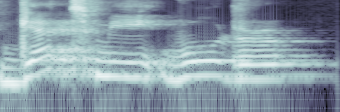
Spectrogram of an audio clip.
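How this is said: The t in water is softened into a flap. "That is the American"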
